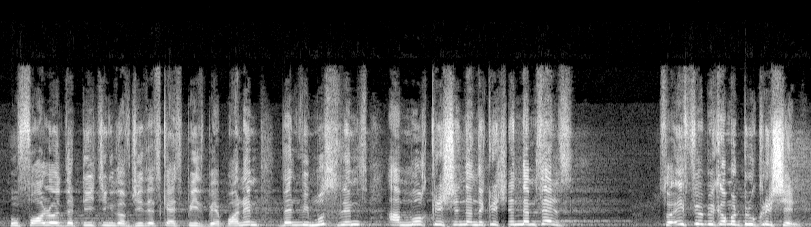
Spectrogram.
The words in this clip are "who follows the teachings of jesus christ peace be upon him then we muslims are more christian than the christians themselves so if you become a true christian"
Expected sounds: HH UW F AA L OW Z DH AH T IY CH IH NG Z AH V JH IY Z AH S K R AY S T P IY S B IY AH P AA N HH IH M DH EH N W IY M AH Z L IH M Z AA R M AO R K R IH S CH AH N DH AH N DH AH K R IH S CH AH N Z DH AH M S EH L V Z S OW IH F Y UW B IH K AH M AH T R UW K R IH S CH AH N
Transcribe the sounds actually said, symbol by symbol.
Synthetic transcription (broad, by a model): HH UW F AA L OW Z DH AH T IY CH IH NG Z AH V JH IY Z AH S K AY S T P IY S B IY AH P AA N HH IH M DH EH N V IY M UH S L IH M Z AA R M AO R K R IH S CH AH N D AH N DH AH K R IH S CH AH N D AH M S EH L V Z S OW IH F Y UW B IH K AH M AH T R UW K R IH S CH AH N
